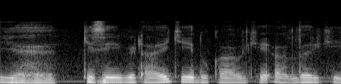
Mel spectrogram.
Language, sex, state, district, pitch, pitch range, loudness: Hindi, male, Chandigarh, Chandigarh, 105 Hz, 95-110 Hz, -16 LUFS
